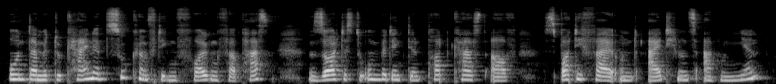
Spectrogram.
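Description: A woman podcast host who reads a novel excerpt aloud, then closes the episode with an even, friendly address to her listeners. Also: medium pitch, moderate pace, husky.

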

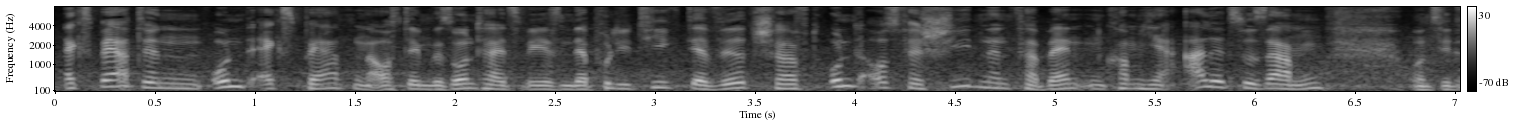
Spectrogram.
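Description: Male podcast host reporting from a trade fair, lively pitch, faint background noise. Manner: clear, structured, presenting. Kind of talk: moderated reporting and interview questions.

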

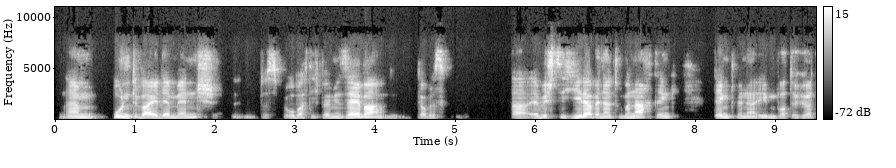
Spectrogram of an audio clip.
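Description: Male podcast host, gravelly, fairly low voice, halting delivery, dull lo-fi audio. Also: a little mellow. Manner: halting, reworks sentences mid-thought. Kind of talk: conversational interview.

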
